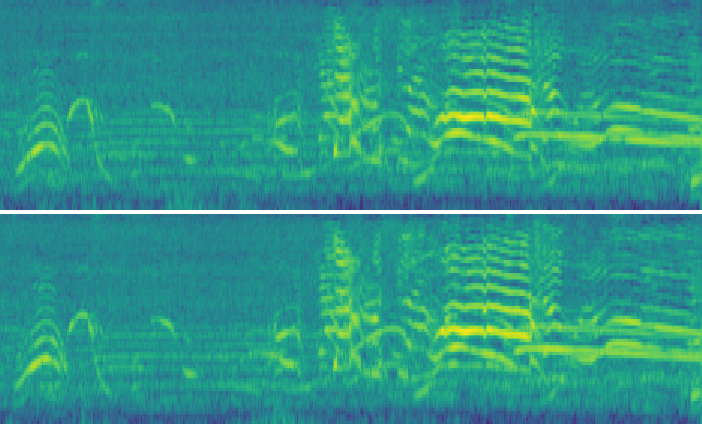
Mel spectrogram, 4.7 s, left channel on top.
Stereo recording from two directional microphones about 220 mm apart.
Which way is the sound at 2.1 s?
25° right (ahead or behind).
